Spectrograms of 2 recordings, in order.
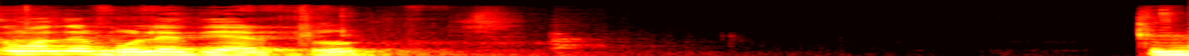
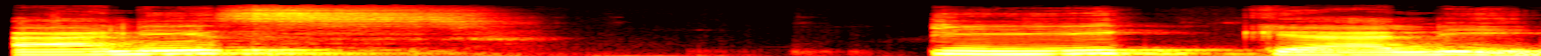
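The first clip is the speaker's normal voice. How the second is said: very slow, long gaps between syllables; 2 semitones lower, much slower than usual. Shown as a demonstration. Teacher showing students a long word, syllable by syllable. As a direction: sound out the long word piece by piece. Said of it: "সিলেবালি উচ্চারণ করবে".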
